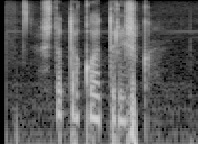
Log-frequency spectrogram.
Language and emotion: Russian, neutral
